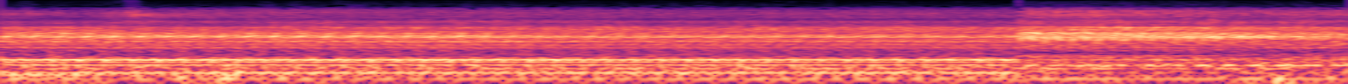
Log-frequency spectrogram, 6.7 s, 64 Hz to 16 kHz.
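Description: Caterpillar DP150 diesel forklift engine running steadily, just after being started. About five seconds in its tone shifts: the lower hum drops back and a higher hiss comes up.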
